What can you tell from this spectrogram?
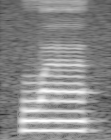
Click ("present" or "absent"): absent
